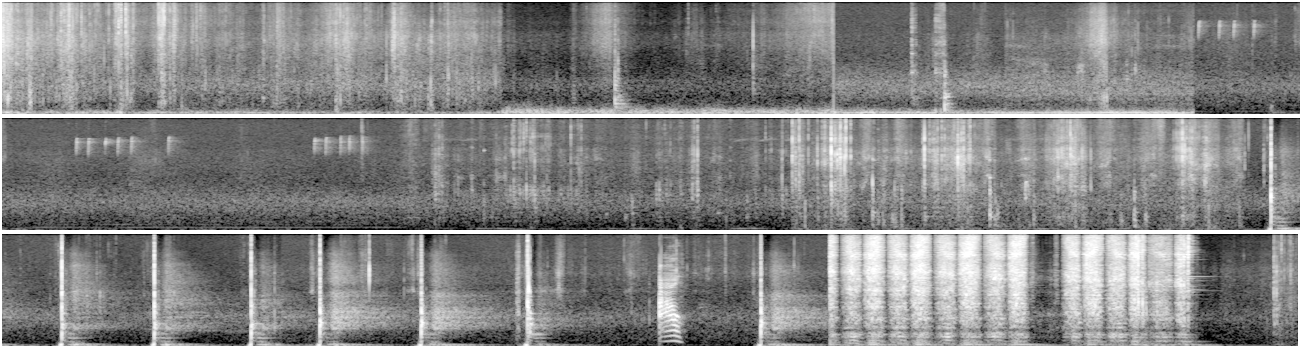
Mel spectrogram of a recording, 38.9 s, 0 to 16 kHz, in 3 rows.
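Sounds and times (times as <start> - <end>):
scraping and rustling of wood: 17.2 - 25.5, 34.2 - 38.9
axe chopping wood: 25.6 - 31.7, 33.5 - 38.2.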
